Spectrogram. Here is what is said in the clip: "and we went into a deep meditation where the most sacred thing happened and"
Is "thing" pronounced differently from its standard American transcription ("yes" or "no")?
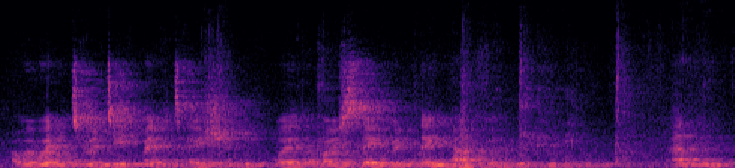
no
